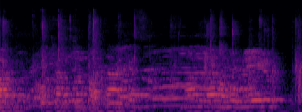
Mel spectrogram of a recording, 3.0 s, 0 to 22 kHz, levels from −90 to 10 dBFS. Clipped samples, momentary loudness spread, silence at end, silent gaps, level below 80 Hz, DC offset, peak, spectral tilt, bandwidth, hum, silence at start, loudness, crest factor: under 0.1%; 6 LU; 0 s; none; -76 dBFS; under 0.1%; -26 dBFS; -3 dB/octave; 15.5 kHz; none; 0 s; -46 LUFS; 20 dB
